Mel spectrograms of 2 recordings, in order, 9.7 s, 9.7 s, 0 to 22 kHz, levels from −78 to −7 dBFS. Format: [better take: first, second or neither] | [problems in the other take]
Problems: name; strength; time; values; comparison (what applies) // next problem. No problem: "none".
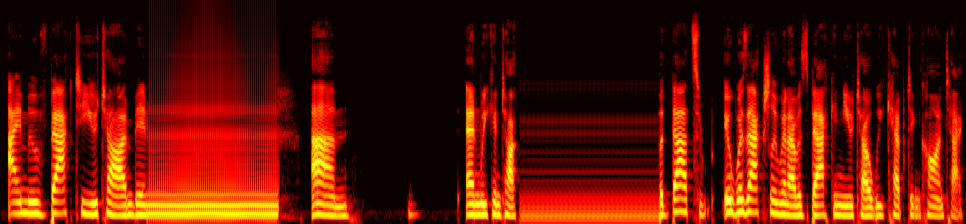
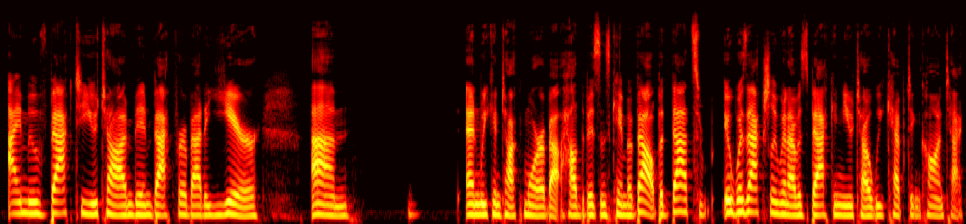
second | audio freezing; at 1.5 s for 1.5 s and at 5 s for 1.5 s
